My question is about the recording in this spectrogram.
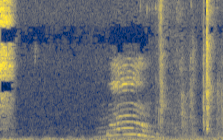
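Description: A single short high call about a second in, rising and then falling in pitch over about half a second, against a quiet room.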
